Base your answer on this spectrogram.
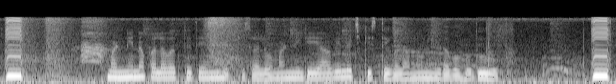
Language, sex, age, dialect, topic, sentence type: Kannada, female, 46-50, Coastal/Dakshin, agriculture, question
